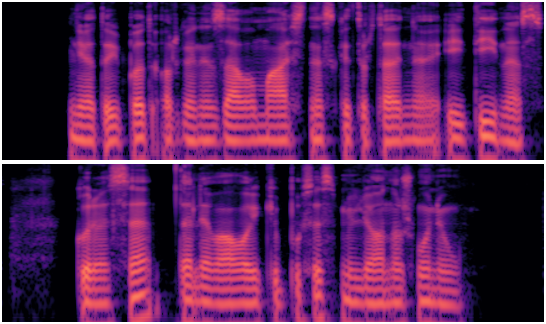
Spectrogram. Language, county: Lithuanian, Klaipėda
